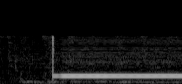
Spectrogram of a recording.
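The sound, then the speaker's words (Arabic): A telephone line on a radio call-in cuts out: low line noise gives way to a sharp click, then a steady, unbroken tone holds loud to the end. “عم يقطع الخط، عم يقطع الخط.”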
